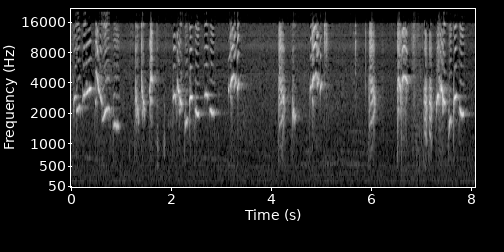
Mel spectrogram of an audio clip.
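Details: Lively greater green leafbird song, played to draw in and train other birds: dense, continuous strings of rich whistles and harsh chattering notes in quick clusters, nearly without pause.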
